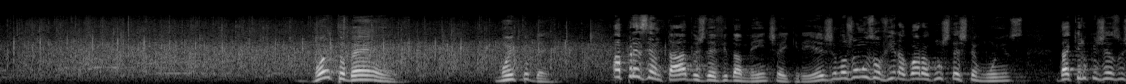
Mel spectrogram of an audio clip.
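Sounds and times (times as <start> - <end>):
audience applause: 0.0 - 7.0
speech: 3.1 - 4.0, 5.0 - 11.2.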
